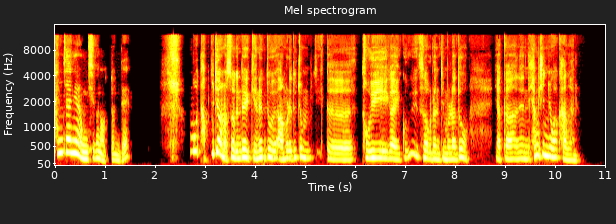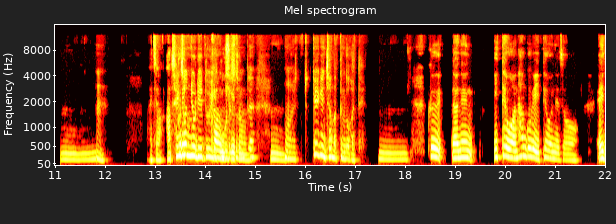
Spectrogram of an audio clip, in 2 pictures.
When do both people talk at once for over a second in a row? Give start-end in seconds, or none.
13.3-14.9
